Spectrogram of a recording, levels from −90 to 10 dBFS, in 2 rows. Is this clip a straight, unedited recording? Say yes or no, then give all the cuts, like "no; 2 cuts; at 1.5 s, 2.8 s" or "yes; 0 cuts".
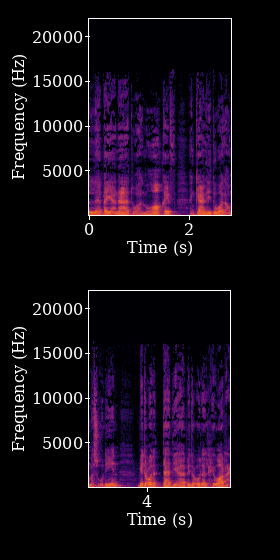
yes; 0 cuts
